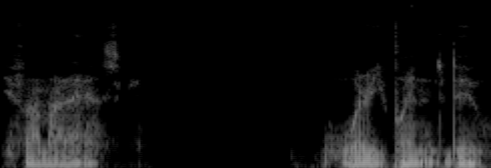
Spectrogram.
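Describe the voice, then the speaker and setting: A man playing a reserved, loyal vampire in an audio drama, speaking tersely in a soft, gravelly voice. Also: low-pitched, level tone, slow pace, no room sound, exaggerated voice. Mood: subdued, cautious. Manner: terse, restrained, soft-spoken. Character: reserved, loyal male vampire, quiet and guarded. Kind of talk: audio roleplay drama acting.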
